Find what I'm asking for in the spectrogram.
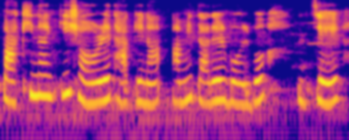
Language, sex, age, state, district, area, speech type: Bengali, female, 18-30, West Bengal, Uttar Dinajpur, urban, spontaneous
